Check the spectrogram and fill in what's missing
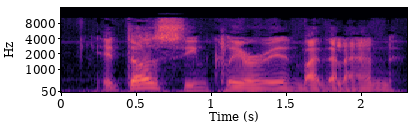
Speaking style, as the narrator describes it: he cried

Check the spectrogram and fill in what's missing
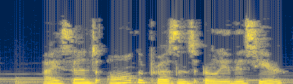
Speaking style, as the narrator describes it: said Adelaide

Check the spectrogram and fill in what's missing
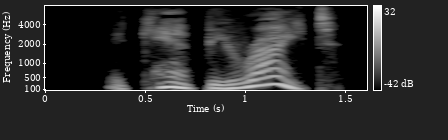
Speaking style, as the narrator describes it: said shakily

